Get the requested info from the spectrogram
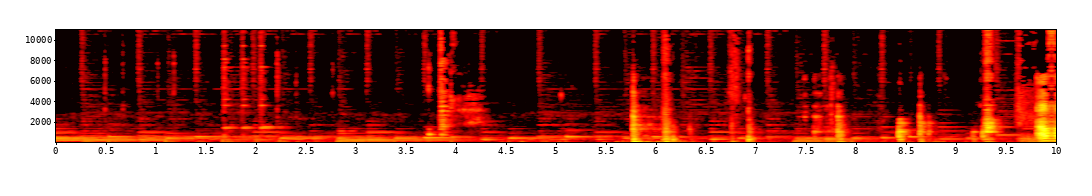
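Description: Soft background music with held notes. Over it, from about six seconds in, a run of light clinks from a spoon stirring tea in a glass mug.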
